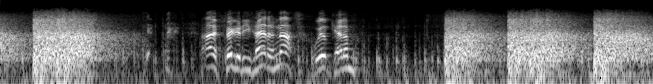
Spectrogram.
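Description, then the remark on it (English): Loud gunshots ring out in a Lone Ranger shootout as outlaws fire at the masked rider: one sharp blast, then a man's voice speaks, followed by three heavy shots fired in quick succession. “Shoot the horse. I'll get him. No, my arm. He got me in the arm.”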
